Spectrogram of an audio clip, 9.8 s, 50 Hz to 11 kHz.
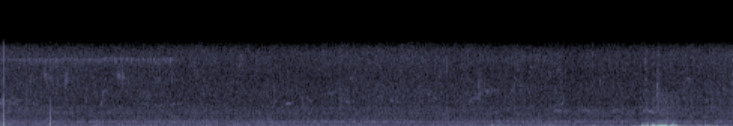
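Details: Many honey bees busily working a white-blossoming tree on a sunny 70° spring day hum in a low, steady buzz, with a brief loud rumble near the end.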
